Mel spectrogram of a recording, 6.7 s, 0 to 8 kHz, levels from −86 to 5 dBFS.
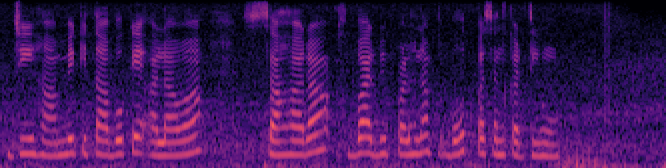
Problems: constant background noise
